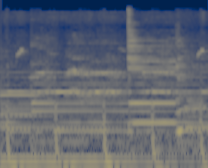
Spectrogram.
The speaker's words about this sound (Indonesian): ya ayam silahkan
